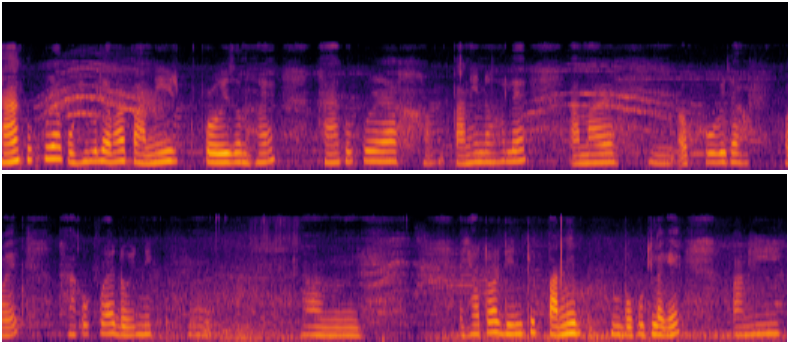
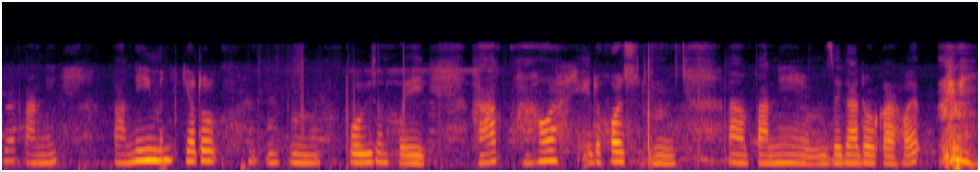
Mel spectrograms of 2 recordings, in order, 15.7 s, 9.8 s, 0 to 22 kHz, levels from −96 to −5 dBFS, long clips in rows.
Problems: constant background noise, continuous background conversations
